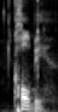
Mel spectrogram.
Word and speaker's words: Colby: It's Kobe Lopez. – Colby.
